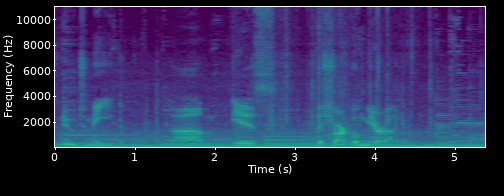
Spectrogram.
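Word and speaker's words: Sarpo: And then the one new one that it's new to me is the Sharpo Mira. Even though it's spelled S-A-R-P-O, everybody says the way you pronounce it is Sharpo.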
